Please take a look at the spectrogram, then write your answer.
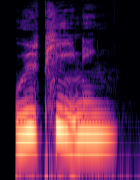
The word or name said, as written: udpining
